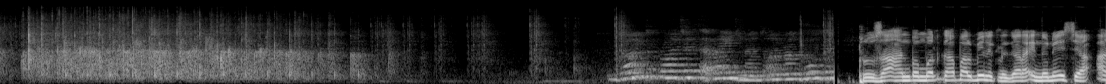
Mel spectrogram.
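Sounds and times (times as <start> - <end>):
audience applause: 0.0 - 4.4.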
